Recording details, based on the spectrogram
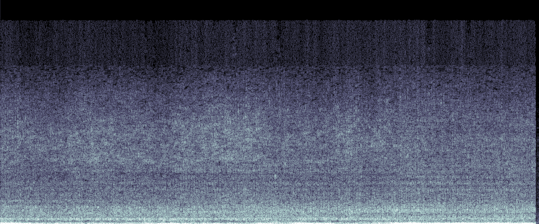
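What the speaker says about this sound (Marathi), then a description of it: "ट्रॅक्टर आलंय, चिखल करायचं काम चालू आहे." A tractor engine runs steadily, churning a flooded rice paddy into mud during transplanting season in rural Maharashtra; a low, continuous diesel rumble holds close and constant throughout with no talk.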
